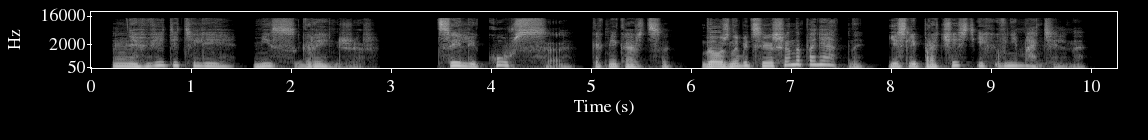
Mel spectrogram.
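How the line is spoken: Affectedly sweet voice. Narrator (Russian): нарочито ласковым голосом сказала профессор Амбридж

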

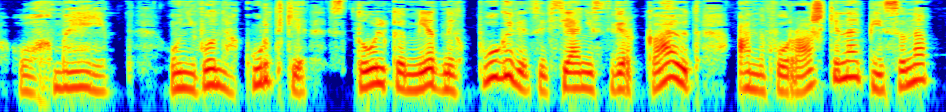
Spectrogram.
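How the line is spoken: Whisper. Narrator (Russian): Лора шепотом сказала

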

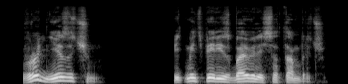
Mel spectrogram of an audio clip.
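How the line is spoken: Plain. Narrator (Russian): сказал Гарри

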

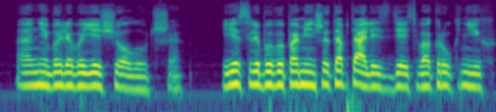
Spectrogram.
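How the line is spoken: Snapping retort. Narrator (Russian): огрызнулся мистер Таппинг

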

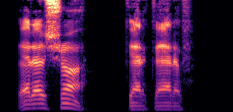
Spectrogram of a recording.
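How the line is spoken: Cold. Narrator (Russian): холодно проговорил Крауч

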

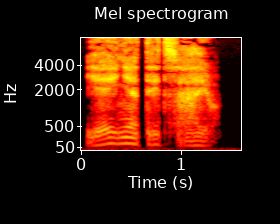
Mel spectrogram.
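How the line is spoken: Almost whispering. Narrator (Russian): почти шепотом сказал он

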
